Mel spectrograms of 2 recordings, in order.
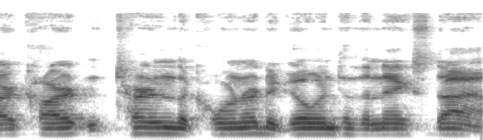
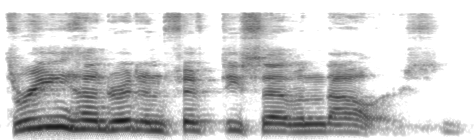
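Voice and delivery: stated higher, falling, matter-of-fact; proud price; 8 semitones higher, 5 dB louder than usual. Acted. Salesman telling the kids the pen's price, pleased. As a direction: announce the price as if it's a bargain.

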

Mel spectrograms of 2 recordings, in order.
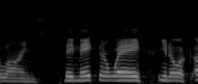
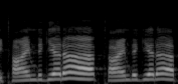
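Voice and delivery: louder, slow sing-song wake-up shout; wake-up call; 3 semitones higher, 9 dB louder than usual. Retold or imitated. Pastor waking tired kids on the mission trip, loud teasing call. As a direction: rouse sleepers at six in the morning. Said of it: "and say".

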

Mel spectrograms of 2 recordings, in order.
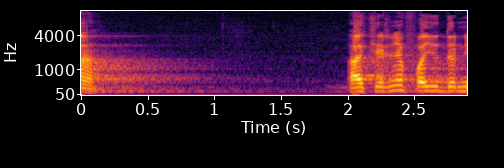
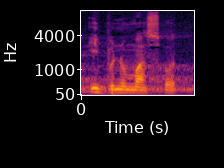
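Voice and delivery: ordinary talk, nothing marked

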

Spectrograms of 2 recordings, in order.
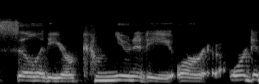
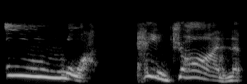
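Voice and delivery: calling out; 8 semitones higher, much slower than usual. Retold or imitated. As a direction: sing out his name to pull his eyes away. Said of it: "And so I might actually go".

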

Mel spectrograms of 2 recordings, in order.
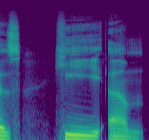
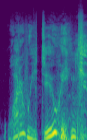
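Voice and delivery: alarmed crew voice; 6 semitones higher, 7 dB louder than usual. Retold or imitated. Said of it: "into going".

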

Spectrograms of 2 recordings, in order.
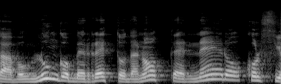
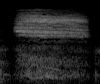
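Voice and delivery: long, soft "sss" hush; shushing hiss; 12 dB quieter than usual. A narrator's reading. Alice silences the shrieking twins, shushing hiss. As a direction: hush them with a drawn-out hiss. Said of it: "non poté fare a meno di dire".

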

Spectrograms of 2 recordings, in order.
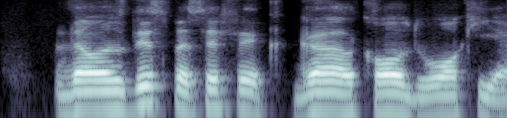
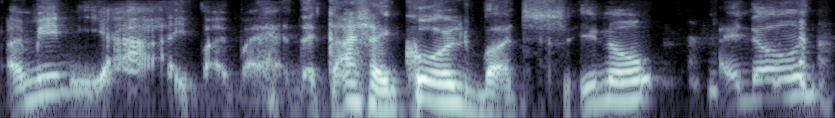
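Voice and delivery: awkward admission; 7 semitones higher than usual. Retold or imitated. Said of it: "And I was like".

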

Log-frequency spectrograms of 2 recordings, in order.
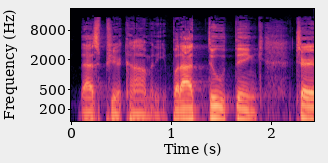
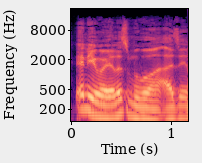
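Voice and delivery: normal talking voice

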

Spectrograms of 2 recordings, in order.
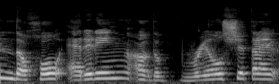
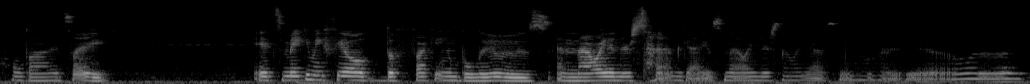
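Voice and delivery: feeling the blues; 2 semitones lower, 13 dB quieter than usual. Real, not acted. Vlogger hit by own sad playlist, quietly blue. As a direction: sink into a quiet, wistful murmur.

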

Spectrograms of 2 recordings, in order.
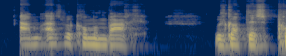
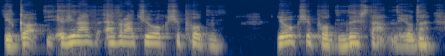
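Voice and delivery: a higher-pitched, hammed-up imitation of a drunk Yorkshire mate; lightly put-on Yorkshire accent, pitched up; badly faked Yorkshire bloke going on about Yorkshire pudding; mock Yorkshire accent; 4 semitones higher than usual. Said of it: "I can't do a Yorkshire accent".

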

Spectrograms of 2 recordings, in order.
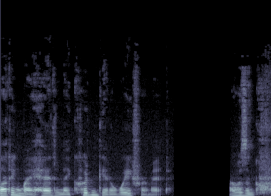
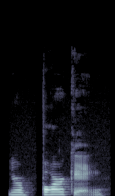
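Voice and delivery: loud, high, drawn-out scoff; 9 semitones higher, 7 dB louder, slower than usual. A narrator's reading. He scoffs at her request to sing, loudly incredulous. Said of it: "he scoffed".

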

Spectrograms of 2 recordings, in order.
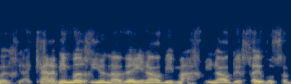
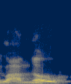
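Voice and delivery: NO lifted at the end as a question; rising, querying NO. Acted. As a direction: ask NO as if doubting it. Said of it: "question, which means yes".

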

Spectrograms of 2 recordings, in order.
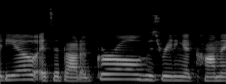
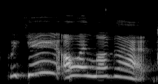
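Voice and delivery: excited squeal; 13 semitones higher, 6 dB louder than usual. Real, not acted. Reacting to the matching pair.

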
